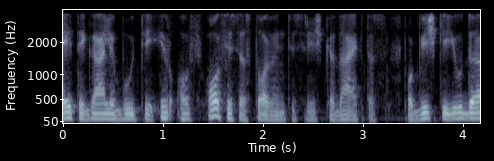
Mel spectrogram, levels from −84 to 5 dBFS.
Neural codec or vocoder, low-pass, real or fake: none; 3.6 kHz; real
